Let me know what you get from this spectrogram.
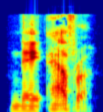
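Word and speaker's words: nǣfre: Never was originally not ever, pronounced ne-avra. And again, it was such a common expression that it eventually evolved into a single word, never.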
